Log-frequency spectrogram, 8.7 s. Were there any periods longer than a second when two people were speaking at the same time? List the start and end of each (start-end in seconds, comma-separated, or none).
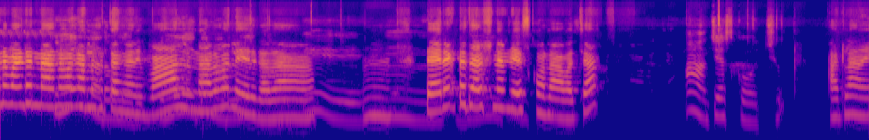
0.5-1.9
